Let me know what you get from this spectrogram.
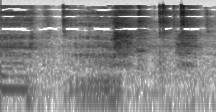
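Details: Domestic dog a little over three years old, newly adopted, playing with another dog that is teaching it to play; a short, low, rumbling growl lasting about a second and a half.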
